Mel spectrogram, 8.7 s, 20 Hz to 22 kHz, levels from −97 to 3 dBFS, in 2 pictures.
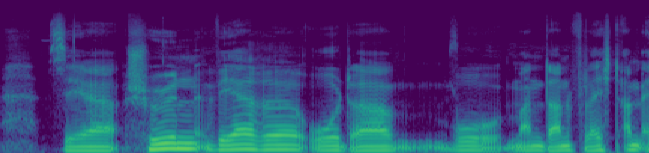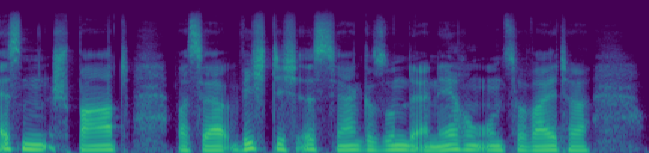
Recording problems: none

